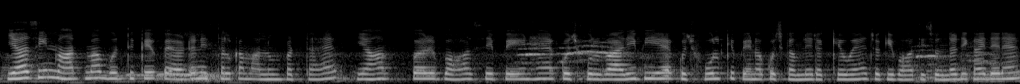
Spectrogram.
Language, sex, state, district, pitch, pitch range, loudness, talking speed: Hindi, female, Uttar Pradesh, Muzaffarnagar, 250 Hz, 235-265 Hz, -28 LUFS, 235 wpm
